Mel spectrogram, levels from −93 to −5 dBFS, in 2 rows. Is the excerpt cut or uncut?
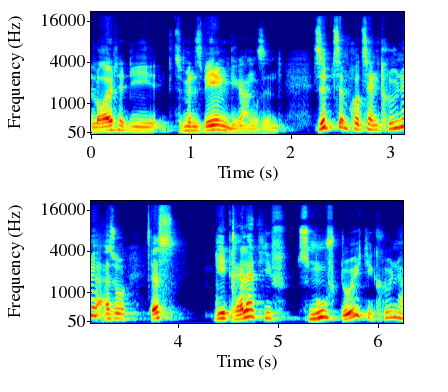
uncut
